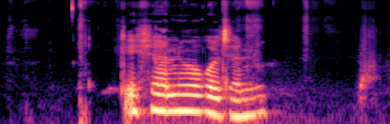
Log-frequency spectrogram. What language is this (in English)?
Masai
